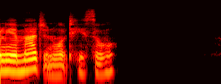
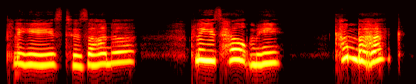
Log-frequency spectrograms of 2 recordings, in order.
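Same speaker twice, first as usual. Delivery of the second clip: high, loud, desperate begging; desperate pleas; 10 semitones higher, 6 dB louder, slower than usual. A narrator's reading. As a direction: beg her to come back. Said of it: "her pleas".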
